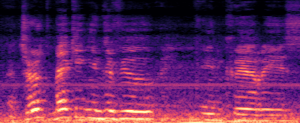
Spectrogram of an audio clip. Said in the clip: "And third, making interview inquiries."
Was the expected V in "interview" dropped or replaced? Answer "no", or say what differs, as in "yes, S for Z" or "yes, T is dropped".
no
